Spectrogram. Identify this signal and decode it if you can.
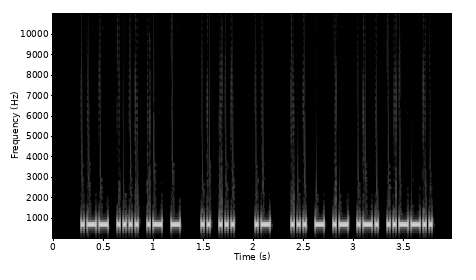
Morse code, heard as a keyed tone, about 40 wpm, 700 Hz. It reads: WHAT IS A STAR?
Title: Sentences from Top 1000 Words - Review Part 2 - 40wpm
